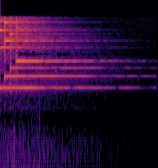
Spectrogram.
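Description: An electronic chime announcing an incoming email: a single bright ding of several clear ringing tones that fades slowly over about two seconds, quiet and alone.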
